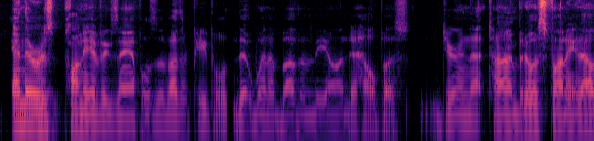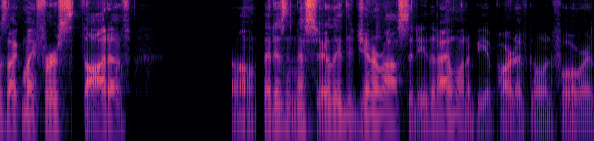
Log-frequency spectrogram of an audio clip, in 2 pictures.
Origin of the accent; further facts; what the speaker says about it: Oso, Washington, United States; Born and raised in Washington State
